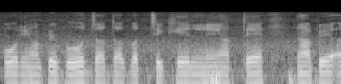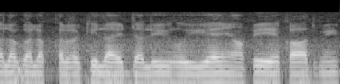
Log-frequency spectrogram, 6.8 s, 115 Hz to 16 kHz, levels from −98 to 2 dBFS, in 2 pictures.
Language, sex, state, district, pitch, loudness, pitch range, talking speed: Hindi, male, Haryana, Charkhi Dadri, 110 Hz, -18 LUFS, 105-110 Hz, 200 wpm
